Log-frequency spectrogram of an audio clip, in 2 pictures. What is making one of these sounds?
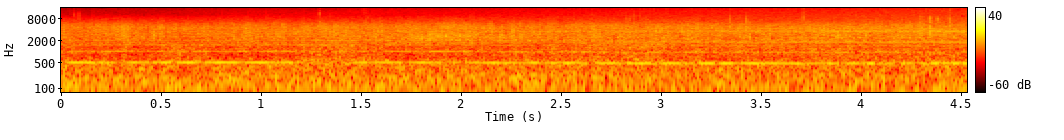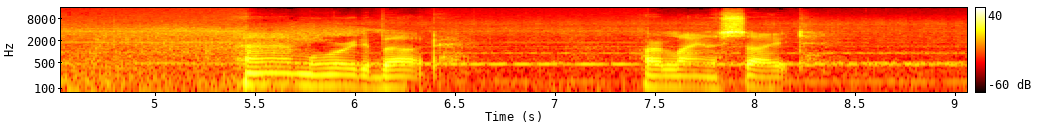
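Wind rushes past a flying drone.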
